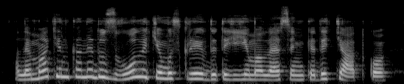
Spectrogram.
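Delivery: plain reading voice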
